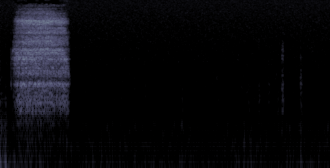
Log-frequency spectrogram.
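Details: Barn owl at its nest in Cabañeros National Park as the female feeds two chicks aged one and four days. A single harsh breathy hiss lasting over half a second, followed by near silence and faint clicks.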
